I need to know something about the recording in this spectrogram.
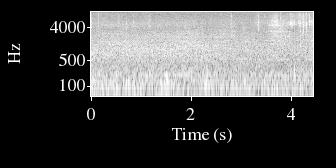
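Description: Steady low outdoor rumble with no distinct event, with a few faint taps near the end.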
